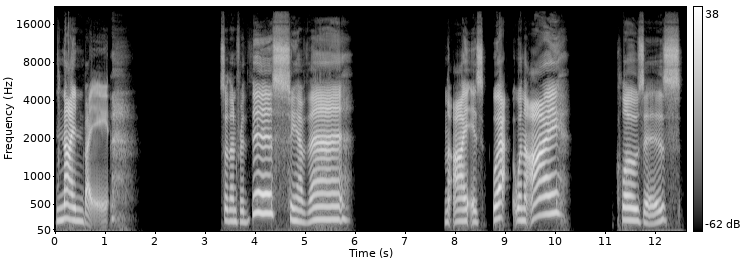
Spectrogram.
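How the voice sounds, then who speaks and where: A woman on a live stream thinking aloud as she explains her rigging steps to chat, her voice going hoarse. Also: medium pitch, big pitch swings, slow, long pauses, pushed and bright, dry recording, studio quality. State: losing her voice. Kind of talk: casual live-stream talk while working.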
